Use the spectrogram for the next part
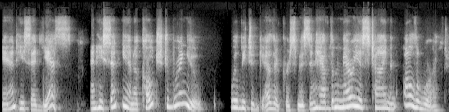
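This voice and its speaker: A woman doing a sweet little girl, high-pitched. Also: big pitch swings, unhurried, husky, full character voice. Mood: eager. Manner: eager, pleading, affectionate. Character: young girl, loving little sister. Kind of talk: amateur radio play reading. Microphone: video call.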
